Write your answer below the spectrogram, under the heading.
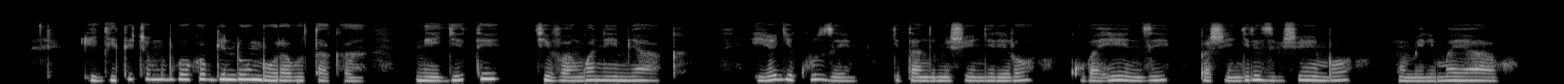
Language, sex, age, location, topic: Kinyarwanda, female, 25-35, Musanze, health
